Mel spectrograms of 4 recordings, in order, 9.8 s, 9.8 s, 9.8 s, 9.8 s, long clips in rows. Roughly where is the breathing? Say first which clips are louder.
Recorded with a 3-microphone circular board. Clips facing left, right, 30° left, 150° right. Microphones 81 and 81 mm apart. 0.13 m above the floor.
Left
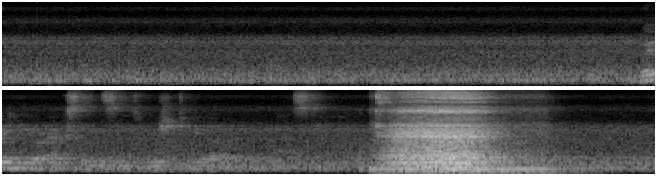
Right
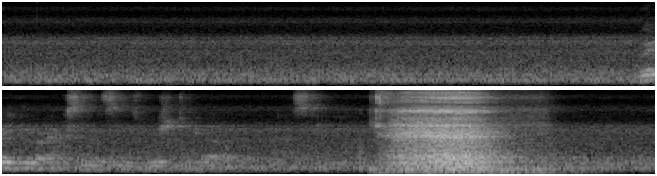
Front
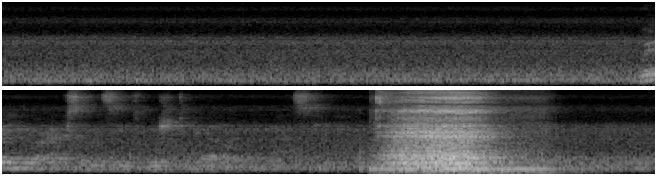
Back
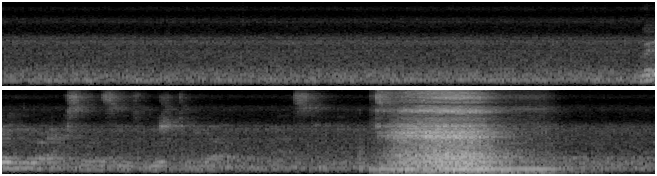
Left 4 dB, front 4 dB; ahead left.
